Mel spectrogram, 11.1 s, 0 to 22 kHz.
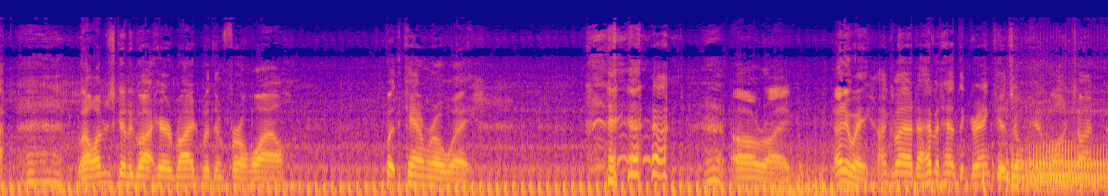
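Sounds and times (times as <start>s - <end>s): atv engine idling: 0.0s - 11.0s.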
